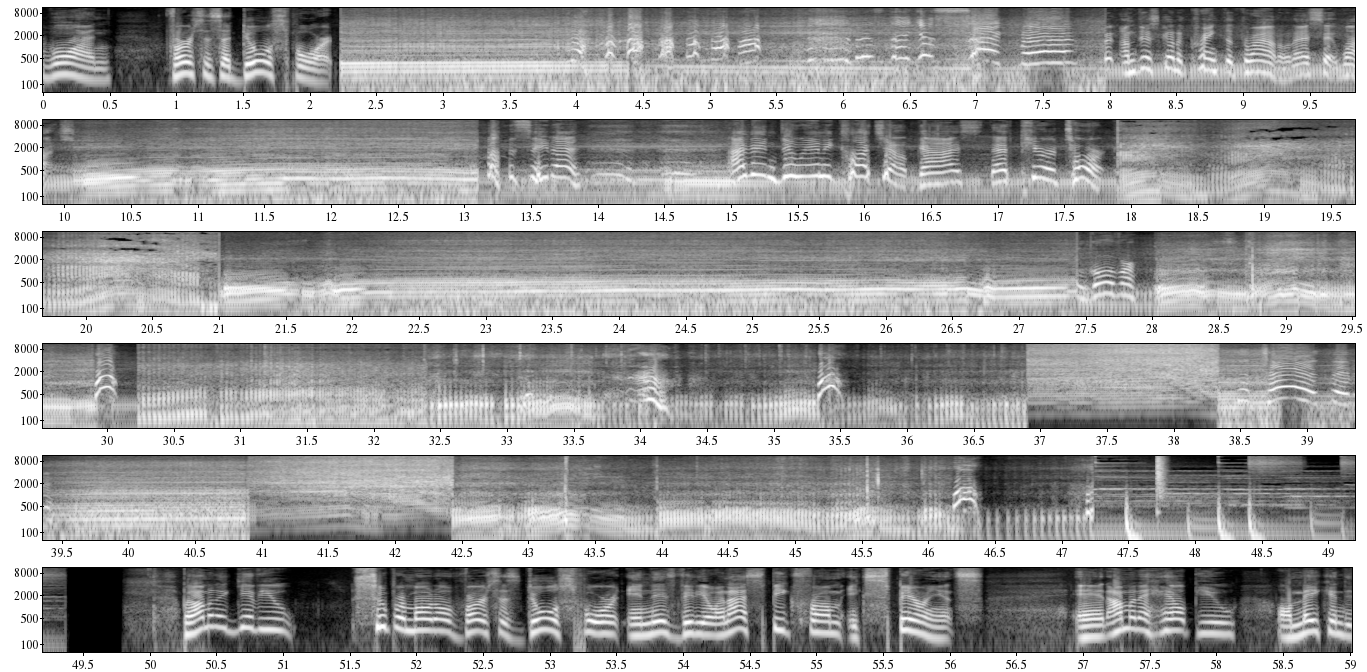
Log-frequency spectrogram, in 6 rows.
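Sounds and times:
motorcycle engine revving: 0:02.2 - 0:47.3.

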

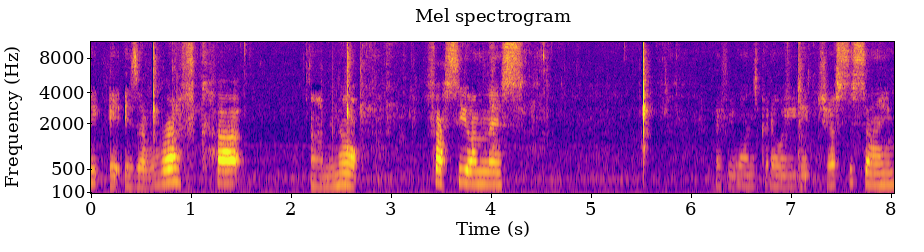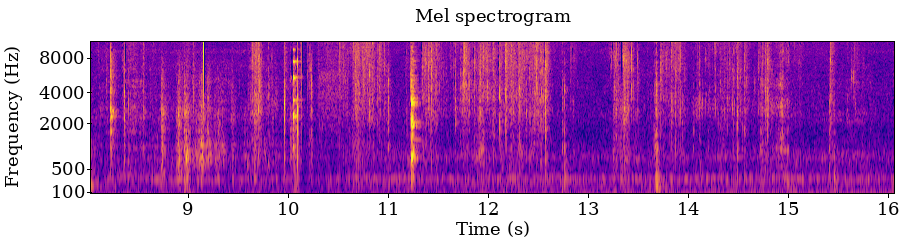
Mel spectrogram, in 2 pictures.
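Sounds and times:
plastic crinkling: 0:08.4 - 0:15.8.

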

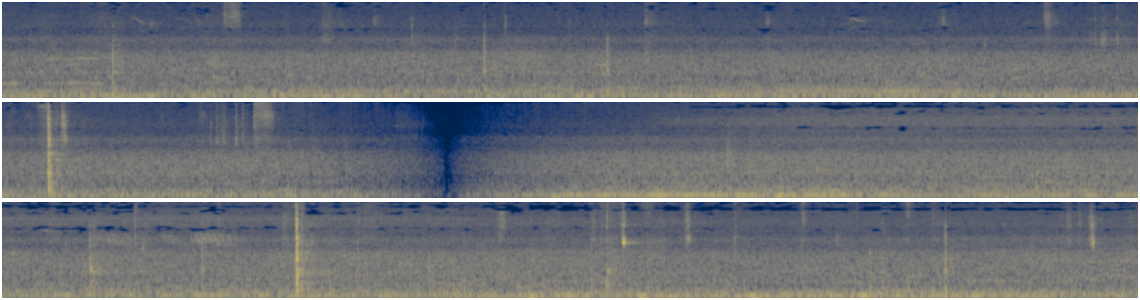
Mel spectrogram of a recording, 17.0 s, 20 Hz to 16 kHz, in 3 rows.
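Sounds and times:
tennis ball struck by racket: 0:05.8 - 0:06.2, 0:11.5 - 0:17.0.

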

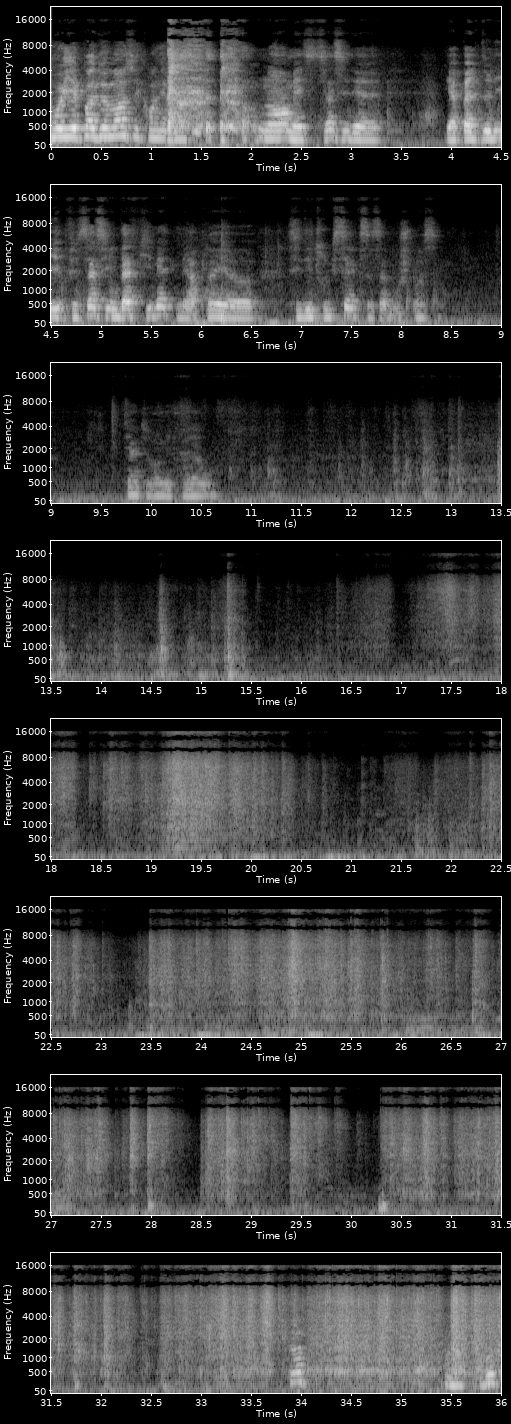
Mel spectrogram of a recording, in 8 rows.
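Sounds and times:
paper rustling and crinkling: 0:16.2 - 0:36.0.

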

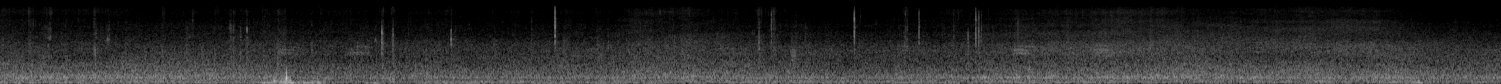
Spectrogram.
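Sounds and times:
wind buffeting microphone: 0:00.0 - 0:10.3
sea surf washing on shore: 0:00.0 - 0:15.0
faint sharp clicks: 0:03.7 - 0:04.7, 0:05.3 - 0:05.8, 0:07.5 - 0:09.9.

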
